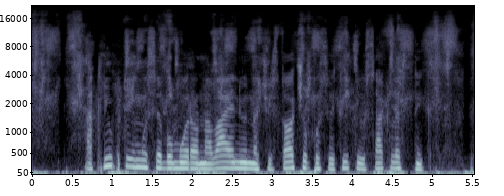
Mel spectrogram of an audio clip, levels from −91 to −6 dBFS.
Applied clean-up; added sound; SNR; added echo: neural mask model Resemble Enhance denoiser.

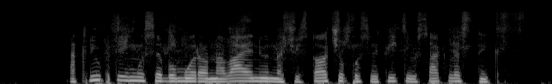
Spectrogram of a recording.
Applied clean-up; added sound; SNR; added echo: neural mask model RNNoise.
